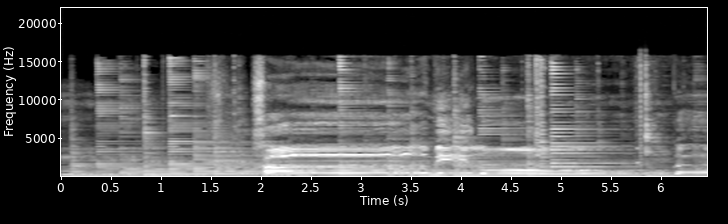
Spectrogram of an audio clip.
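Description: Steel-string acoustic guitar playing a milonga accompaniment by hand, with a held, wavering melody line over steady low bass notes and a fresh strong note about two seconds in.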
